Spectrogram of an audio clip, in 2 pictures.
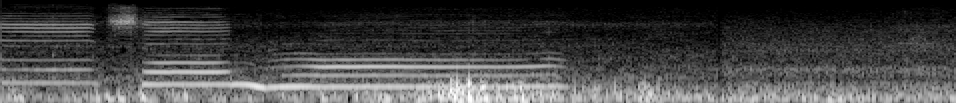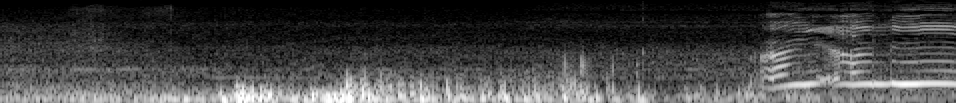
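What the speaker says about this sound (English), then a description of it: "It's just too windy down here." Gusts of wind rumble and buffet the microphone in bursts, while voices speak intermittently over the blustery noise.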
